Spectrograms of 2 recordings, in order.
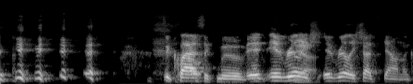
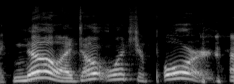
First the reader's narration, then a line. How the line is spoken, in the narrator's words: David left, just shouting that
